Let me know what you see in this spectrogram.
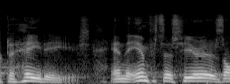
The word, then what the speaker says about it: Hades: H-A-I-D-E-S. Now this is an eta here, so it's like a long E, and it gets an A sound, so this is Hades. Hades. And you have a iota subscript here, and you transliterate it, but it's not pronounced. So we wind up with Hades.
